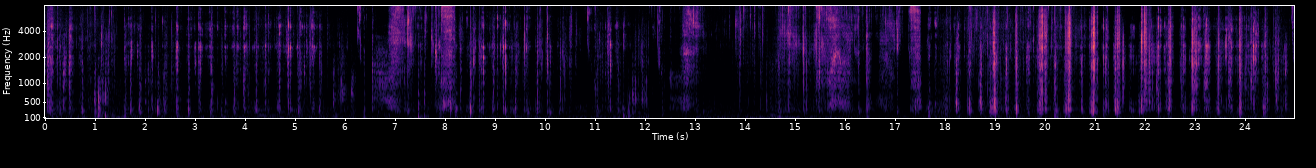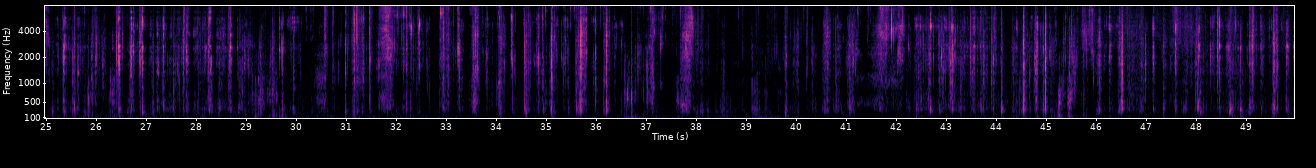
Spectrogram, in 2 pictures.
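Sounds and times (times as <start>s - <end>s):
crunchy bites and chewing: 13.8s - 49.9s.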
